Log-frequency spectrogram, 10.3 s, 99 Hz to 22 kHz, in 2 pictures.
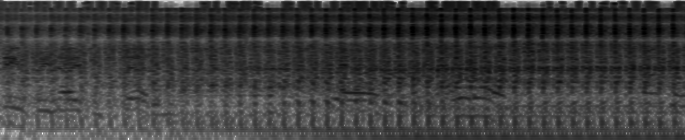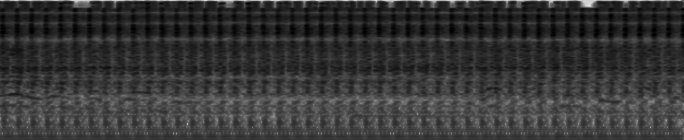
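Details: Case 188 four-cylinder diesel tractor before teardown: a heavy, uneven chug of about two lumpy pulses a second, missing badly and smoking. Number one cylinder appears not to fire at all; the temperature gauge stayed pegged at 130 degrees.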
